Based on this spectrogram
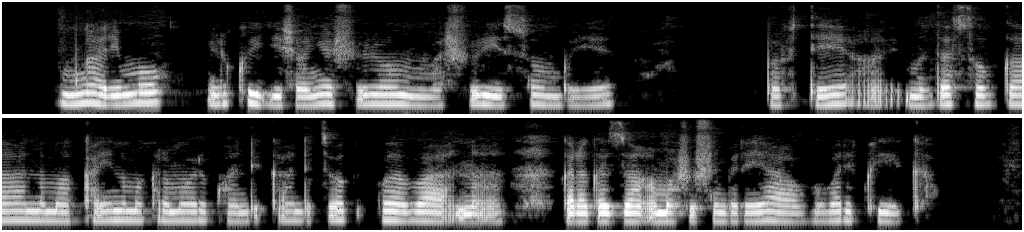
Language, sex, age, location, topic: Kinyarwanda, male, 25-35, Nyagatare, education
